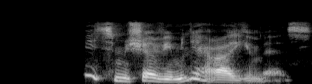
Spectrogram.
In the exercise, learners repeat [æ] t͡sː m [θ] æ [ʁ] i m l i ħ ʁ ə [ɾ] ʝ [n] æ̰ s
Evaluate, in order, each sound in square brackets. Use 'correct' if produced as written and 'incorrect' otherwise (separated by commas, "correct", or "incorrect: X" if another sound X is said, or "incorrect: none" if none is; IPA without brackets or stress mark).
incorrect: i, incorrect: ʃ, incorrect: v, correct, incorrect: m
